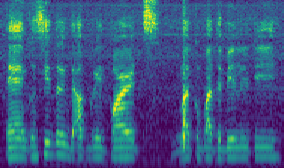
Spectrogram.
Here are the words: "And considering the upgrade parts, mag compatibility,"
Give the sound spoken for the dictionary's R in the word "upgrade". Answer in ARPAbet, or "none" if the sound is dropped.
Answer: R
